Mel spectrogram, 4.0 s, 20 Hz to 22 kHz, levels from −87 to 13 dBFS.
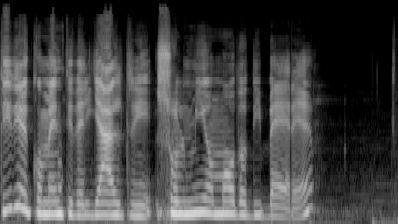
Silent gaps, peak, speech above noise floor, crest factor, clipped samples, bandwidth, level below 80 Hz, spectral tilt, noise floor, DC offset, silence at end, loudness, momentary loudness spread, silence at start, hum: none; 0 dBFS; 36 dB; 14 dB; under 0.1%; 14 kHz; -50 dBFS; -3.5 dB/octave; -48 dBFS; under 0.1%; 0.85 s; -12 LUFS; 11 LU; 0 s; none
